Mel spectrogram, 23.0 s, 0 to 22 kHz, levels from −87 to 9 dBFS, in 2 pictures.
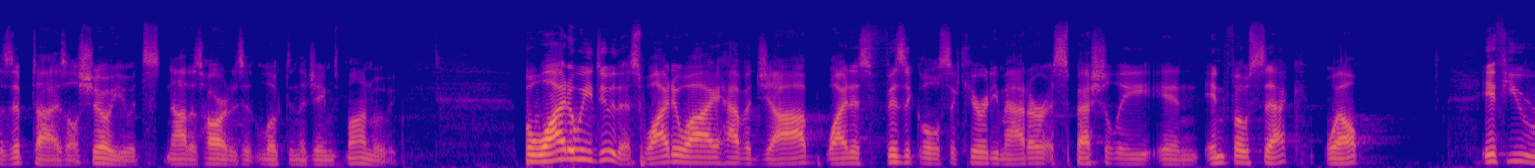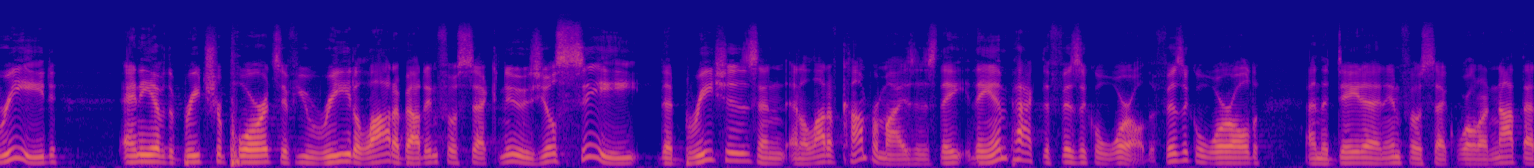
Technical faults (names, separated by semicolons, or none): none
